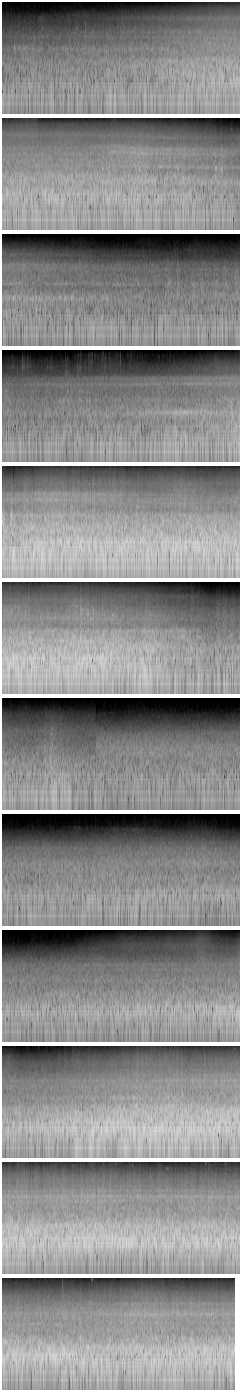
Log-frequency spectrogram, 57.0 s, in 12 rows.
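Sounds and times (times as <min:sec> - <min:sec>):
passing train wheel rumble: 0:00.0 - 0:57.0
train wheel squeal: 0:06.5 - 0:21.4.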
